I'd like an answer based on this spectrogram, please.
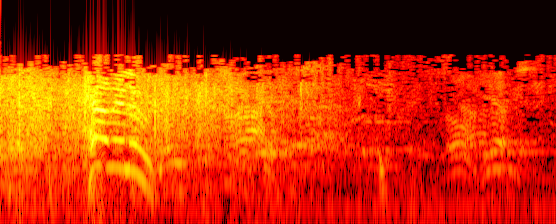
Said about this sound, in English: Give God a big old praise clap.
